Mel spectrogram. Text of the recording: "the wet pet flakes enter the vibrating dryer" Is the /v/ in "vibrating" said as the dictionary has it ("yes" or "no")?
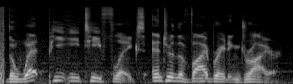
yes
